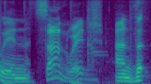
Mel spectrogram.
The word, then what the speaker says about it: Sandwich: as the cester in, Cirencester, the W in, Sandwich.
